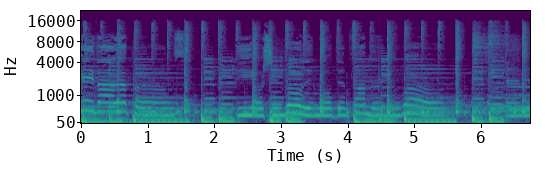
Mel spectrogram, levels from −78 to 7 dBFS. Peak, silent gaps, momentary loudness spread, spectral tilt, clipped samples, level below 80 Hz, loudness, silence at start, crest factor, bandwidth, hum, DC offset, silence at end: -14 dBFS; none; 5 LU; -5.5 dB/octave; under 0.1%; -32 dBFS; -27 LUFS; 0 s; 12 dB; 17 kHz; none; under 0.1%; 0 s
